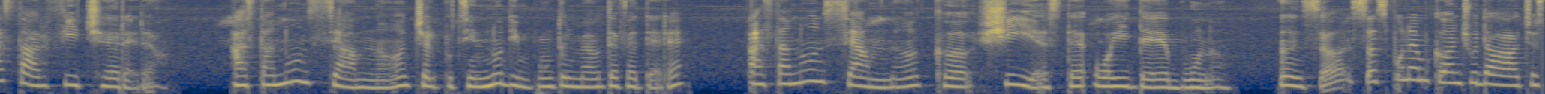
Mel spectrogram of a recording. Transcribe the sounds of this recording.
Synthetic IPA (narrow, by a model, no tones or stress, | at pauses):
ast̪aːrfit͡ʃe̞ɾe̞ɾea | ast̪anuɨnseamnət͡ʃe̞lput̪sinːud̪inpuŋk̚t̪ulme̞wd̪e̞ve̞d̪e̞ɾʔe̞ | ast̪anuɨnseamnəkəʃije̞st̪e̞ʔo̞id̪e̞je̞bunə | ɨnsəsəspune̞mkəɨnt͡ʃud̪aːt͡ʃes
